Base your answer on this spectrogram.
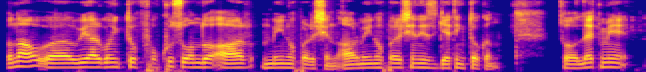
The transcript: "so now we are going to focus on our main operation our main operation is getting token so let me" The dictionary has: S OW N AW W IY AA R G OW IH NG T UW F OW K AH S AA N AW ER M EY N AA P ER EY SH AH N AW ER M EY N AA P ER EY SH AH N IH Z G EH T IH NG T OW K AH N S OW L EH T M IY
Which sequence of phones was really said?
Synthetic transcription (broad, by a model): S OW N AW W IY AA R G OW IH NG T UW F OW K AH S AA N AW ER M EY N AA P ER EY SH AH N AW ER M EY N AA P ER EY SH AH N IH Z G EH T IH NG T OW K AH N S OW L EH T M IY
